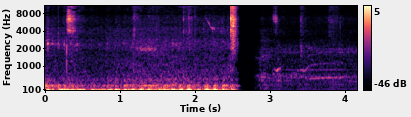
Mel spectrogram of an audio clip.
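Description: Motorcycle engine idling with a steady low rumble, cut off abruptly about two and a half seconds in. After that comes a much quieter background with faint voices.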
